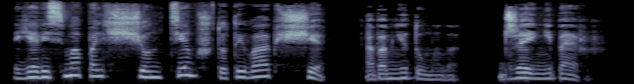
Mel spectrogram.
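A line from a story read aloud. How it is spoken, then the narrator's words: Quiet. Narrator (Russian): тихо сказал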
